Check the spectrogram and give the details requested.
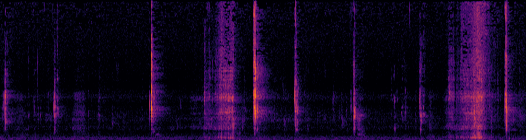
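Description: A person chewing a mouthful of instant ramen noodles, with scattered small wet mouth clicks and two short louder noisy sounds, about three and seven seconds in.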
